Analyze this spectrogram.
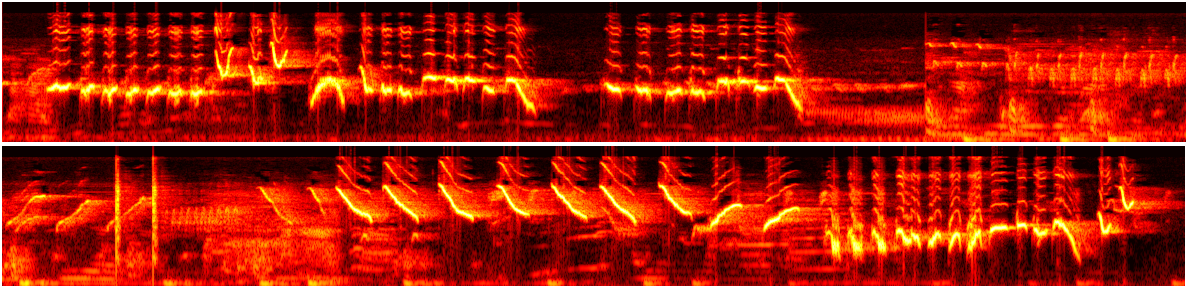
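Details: White-rumped shama, worked up and looking for a rival, delivering its full repertoire: fast chattering whistles at first, then a scratchy, clattering passage, and finally a loud series of rising whistled notes repeated in quick succession.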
